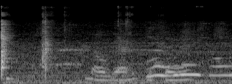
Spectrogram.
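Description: Two sharp clicks, one at the start and one about half a second in, then a person talking through the second half.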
